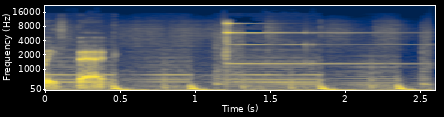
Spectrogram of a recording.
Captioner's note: ding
